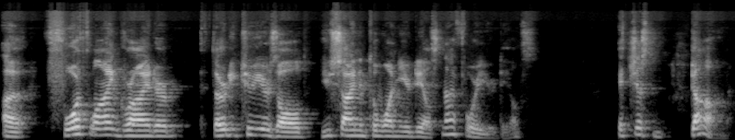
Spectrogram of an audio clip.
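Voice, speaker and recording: A man's voice: fairly high pitch, measured pace, a little mellow. A man co-hosting a live game watchalong podcast, blunt and complaining. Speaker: podcast co-host.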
